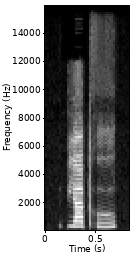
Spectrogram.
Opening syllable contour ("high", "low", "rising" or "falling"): high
